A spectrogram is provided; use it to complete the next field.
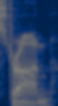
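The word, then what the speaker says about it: Strachan: his name Mike strong that's pronounced Strawn oh it's not that you you don't say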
